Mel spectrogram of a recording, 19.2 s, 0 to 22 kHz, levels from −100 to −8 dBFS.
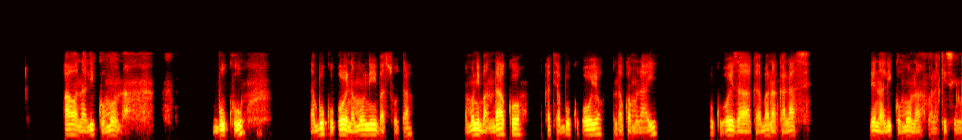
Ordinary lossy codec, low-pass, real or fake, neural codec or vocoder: Opus, 16 kbps; 5.4 kHz; real; none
